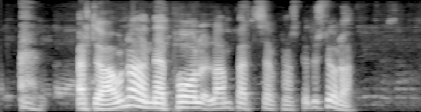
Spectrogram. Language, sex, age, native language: Icelandic, male, 40-49, Icelandic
